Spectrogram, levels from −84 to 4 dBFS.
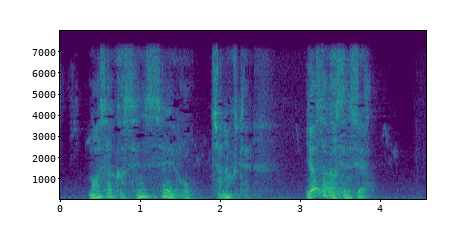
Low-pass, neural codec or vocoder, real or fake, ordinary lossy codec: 7.2 kHz; none; real; none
